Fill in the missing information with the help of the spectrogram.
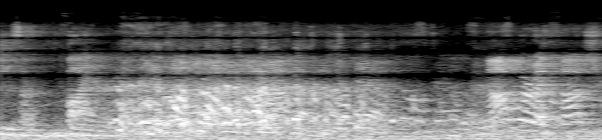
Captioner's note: laughter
